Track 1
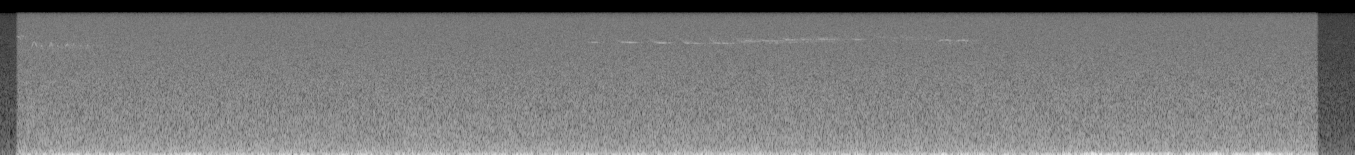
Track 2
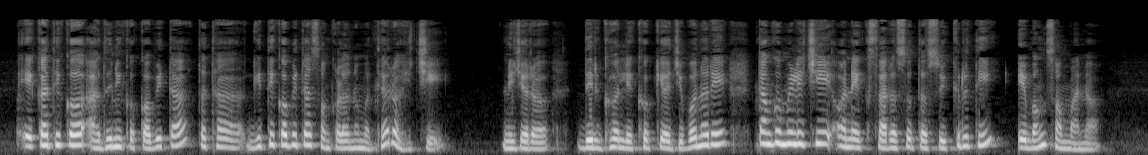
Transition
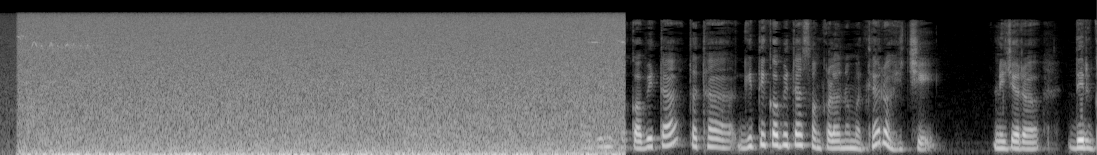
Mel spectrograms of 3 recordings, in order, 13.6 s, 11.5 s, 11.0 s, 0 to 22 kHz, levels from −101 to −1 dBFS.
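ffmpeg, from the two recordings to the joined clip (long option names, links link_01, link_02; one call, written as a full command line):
ffmpeg -i cue0.wav -i cue1.wav -filter_complex "[1:a]asplit=2[link_01][link_02];[0:a]apad=whole_dur=10.97,atrim=end=10.97,atrim=end=6.252[link_03];[link_02]atrim=start=1.338:end=6.06[link_04];[link_01]atrim=start=0.89:end=1.34,asetpts=PTS-STARTPTS,volume=-9dB,afade=type=in:duration=0.004:curve=hsin,afade=type=out:start_time=0.446:duration=0.004:curve=hsin,adelay=5800[link_05];[link_03][link_04]acrossfade=duration=0.004:curve1=hsin:curve2=hsin[link_06];[link_06][link_05]amix=inputs=2:normalize=0" out.wav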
